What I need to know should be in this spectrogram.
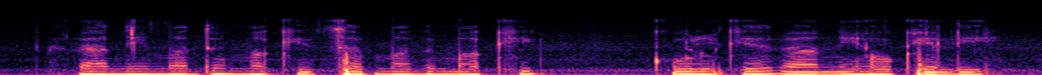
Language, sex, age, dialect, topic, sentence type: Bhojpuri, male, 60-100, Northern, agriculture, statement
